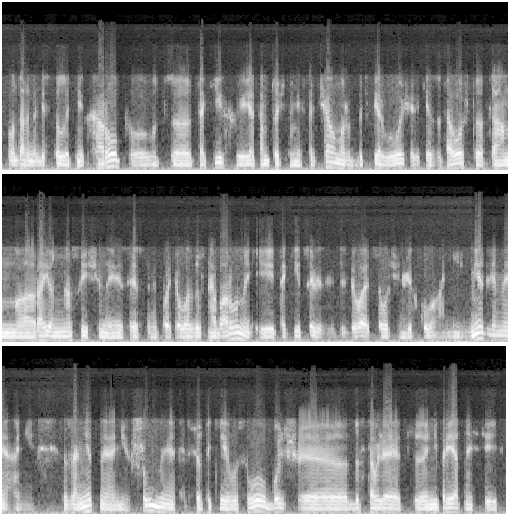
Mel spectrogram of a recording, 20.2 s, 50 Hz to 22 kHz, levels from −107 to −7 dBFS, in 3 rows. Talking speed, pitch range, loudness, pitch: 135 wpm, 90-95 Hz, -13 LUFS, 90 Hz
